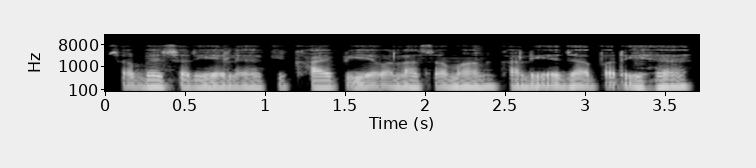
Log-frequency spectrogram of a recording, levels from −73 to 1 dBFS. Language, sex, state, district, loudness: Magahi, male, Bihar, Gaya, -21 LUFS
